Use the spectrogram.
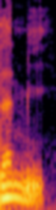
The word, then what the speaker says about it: amis: you will get des amis, okay? Des amis. So ami, remember, doesn't change. Even if you get to write the S, then you don't pronounce it, okay?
